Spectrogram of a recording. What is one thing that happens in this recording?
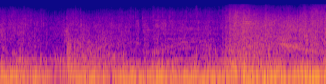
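A sword clangs against an enemy.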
